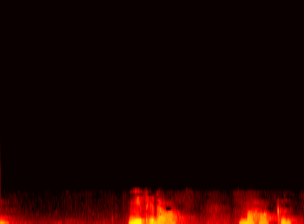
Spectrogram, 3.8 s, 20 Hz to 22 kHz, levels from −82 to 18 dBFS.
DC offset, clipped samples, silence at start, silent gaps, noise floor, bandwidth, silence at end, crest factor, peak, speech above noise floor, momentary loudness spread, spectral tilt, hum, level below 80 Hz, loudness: under 0.1%; under 0.1%; 0 s; none; -62 dBFS; 3.5 kHz; 0.15 s; 20 dB; -4 dBFS; 42 dB; 15 LU; -13.5 dB/octave; none; -62 dBFS; -21 LUFS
